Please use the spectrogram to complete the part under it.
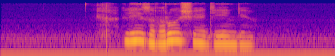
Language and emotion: Russian, sad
